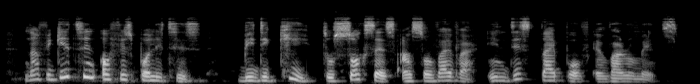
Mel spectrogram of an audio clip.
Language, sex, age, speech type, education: Nigerian Pidgin, female, 30-45, spontaneous, tertiary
